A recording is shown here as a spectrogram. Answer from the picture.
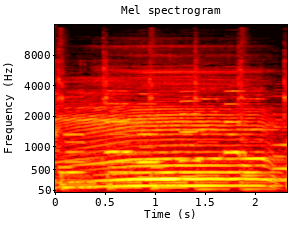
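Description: A cow moos once in a long, drawn-out, loud call that swells slightly in the middle and holds steady for a couple of seconds, with nothing else around it.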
